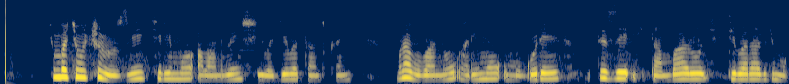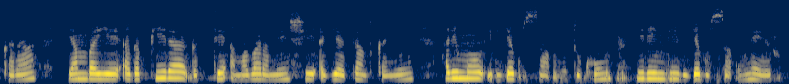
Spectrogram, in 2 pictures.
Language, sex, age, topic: Kinyarwanda, female, 18-24, finance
